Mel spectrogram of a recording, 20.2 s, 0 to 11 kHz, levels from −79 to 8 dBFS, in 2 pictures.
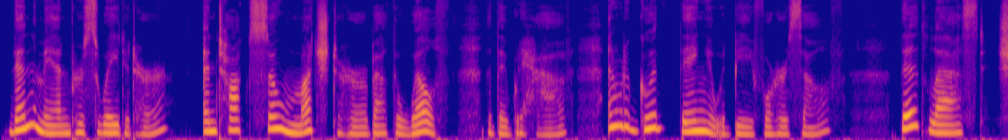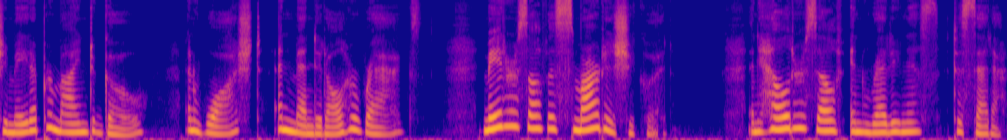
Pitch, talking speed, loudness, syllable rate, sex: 215 Hz, 180 wpm, -19 LUFS, 4.3 syllables/s, female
